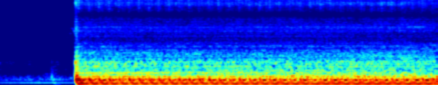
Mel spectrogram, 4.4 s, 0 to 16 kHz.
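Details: 2012 GMC Yukon Denali V8 after replacing cast-iron manifolds with Jet-Hot-coated shorty headers: catches and settles into a steady, even idle with deep low rumble, no ticks or exhaust-leak puffing; sounds same as with cast iron. Normal idle.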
